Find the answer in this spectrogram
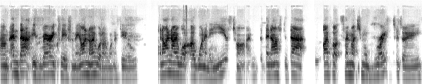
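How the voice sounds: A woman's low pitch at a moderate pace, with ordinary pitch variation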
